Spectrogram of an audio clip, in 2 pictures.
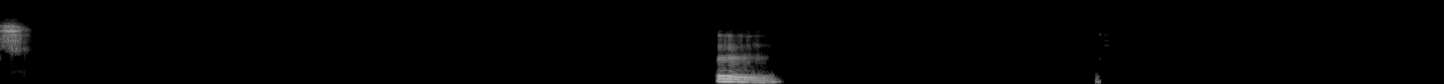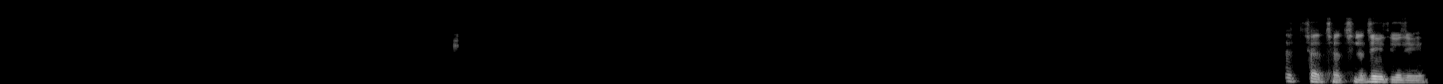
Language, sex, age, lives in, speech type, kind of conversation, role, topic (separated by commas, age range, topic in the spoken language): Hindi, male, 20-24, India, conversation, podcast, host, स्ट्रीट फूड और घर का खाना—आप क्या पसंद करते हैं?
